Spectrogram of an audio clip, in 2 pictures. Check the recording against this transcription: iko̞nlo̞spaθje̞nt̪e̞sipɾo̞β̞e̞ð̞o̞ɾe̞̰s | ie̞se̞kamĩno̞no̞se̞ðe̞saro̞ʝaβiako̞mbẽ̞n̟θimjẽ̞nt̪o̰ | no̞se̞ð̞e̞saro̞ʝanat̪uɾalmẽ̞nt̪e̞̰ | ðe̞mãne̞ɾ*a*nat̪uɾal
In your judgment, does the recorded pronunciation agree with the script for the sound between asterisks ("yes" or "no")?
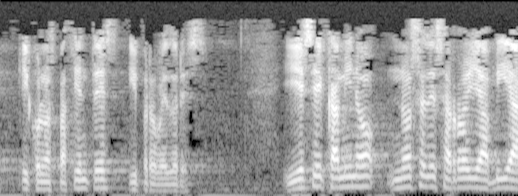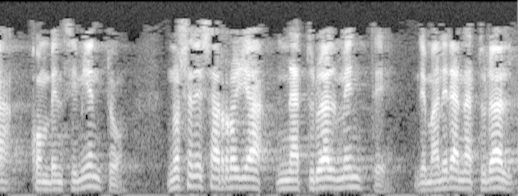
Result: yes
